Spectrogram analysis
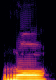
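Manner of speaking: रौ held full and heavy, o colour; thick ro. Shown as a demonstration. Teacher asks learners to read it thick, heavy रौ. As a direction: say रौ with a full mouth. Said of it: "मोटा पढ़ें".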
